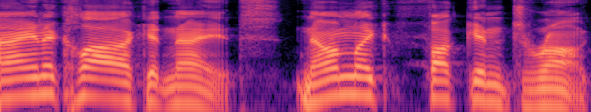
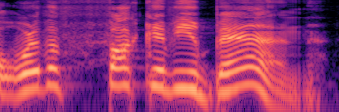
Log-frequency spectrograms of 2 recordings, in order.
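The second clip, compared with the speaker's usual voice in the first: exasperated demand; 10 semitones higher than usual. Retold or imitated. Retelling confronting Norm again.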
